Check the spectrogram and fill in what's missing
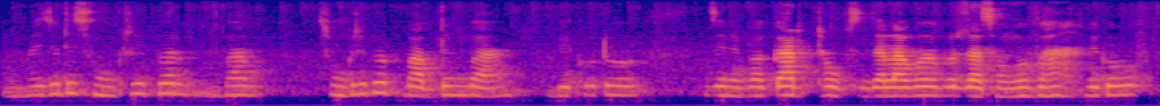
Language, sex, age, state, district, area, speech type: Bodo, female, 30-45, Assam, Kokrajhar, rural, spontaneous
